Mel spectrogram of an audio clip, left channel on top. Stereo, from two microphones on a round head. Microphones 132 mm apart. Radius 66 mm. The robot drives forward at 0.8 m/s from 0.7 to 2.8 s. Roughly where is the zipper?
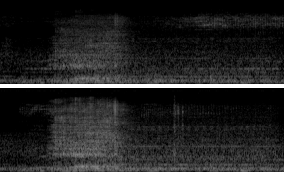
Right.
